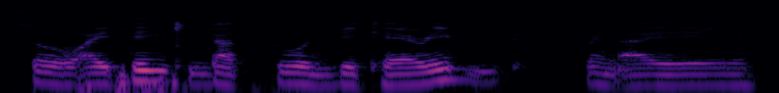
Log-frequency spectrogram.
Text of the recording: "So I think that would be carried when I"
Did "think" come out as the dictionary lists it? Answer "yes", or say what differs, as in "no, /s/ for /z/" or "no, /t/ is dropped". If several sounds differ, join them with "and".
no, /t/ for /θ/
